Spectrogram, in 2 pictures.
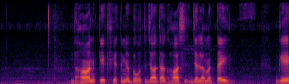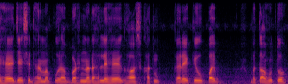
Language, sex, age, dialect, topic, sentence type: Magahi, male, 60-100, Central/Standard, agriculture, question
